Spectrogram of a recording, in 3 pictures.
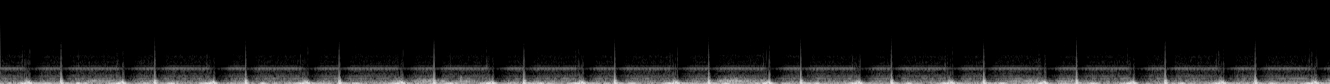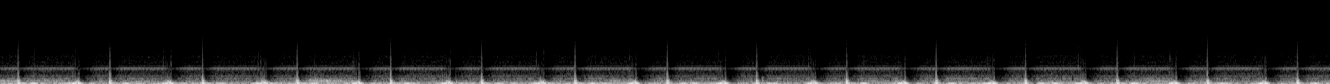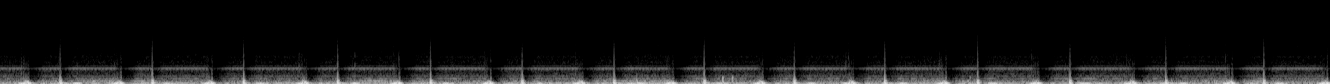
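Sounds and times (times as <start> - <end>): heartbeat thumps: 0.0 - 39.9
steady hum: 0.0 - 39.9.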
